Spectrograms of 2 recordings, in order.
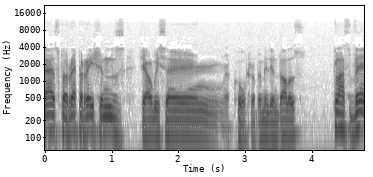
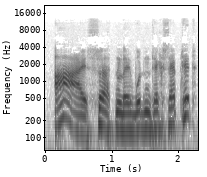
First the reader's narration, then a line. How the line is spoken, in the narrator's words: Rust shouted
